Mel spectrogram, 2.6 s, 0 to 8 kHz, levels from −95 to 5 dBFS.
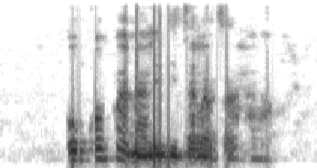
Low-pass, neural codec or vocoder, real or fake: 7.2 kHz; vocoder, 22.05 kHz, 80 mel bands, WaveNeXt; fake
